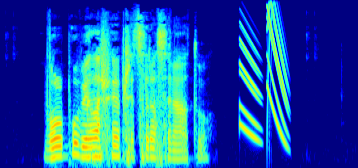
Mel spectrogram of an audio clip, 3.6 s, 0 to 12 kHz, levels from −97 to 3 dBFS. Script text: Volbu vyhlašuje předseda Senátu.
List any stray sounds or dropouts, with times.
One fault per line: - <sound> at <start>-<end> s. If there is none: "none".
- chirp at 2.4-2.9 s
